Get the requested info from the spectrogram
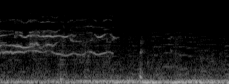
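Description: A woman's high, wavering, wheezing laugh for about a second, then fading, over the steady low rumble of the car on the road.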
